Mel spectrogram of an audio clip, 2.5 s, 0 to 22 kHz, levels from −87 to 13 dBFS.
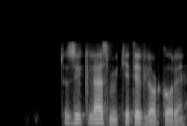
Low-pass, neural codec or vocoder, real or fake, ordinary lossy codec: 5.4 kHz; codec, 16 kHz, 0.7 kbps, FocalCodec; fake; Opus, 24 kbps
